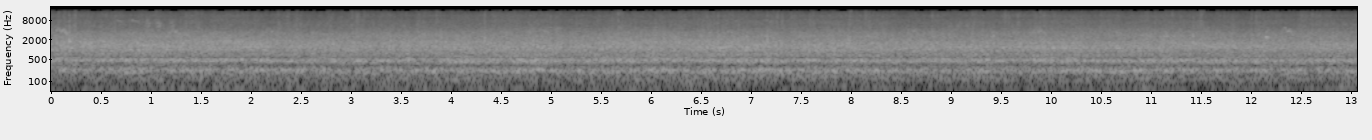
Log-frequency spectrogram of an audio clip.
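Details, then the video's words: Many honeybees working at their hive in spring while flowers bloom: an unbroken, even drone of wings with no pauses, and scattered soft bird sounds far behind. "1 Hour of a Beehive ASMR | A Spring Nature Ambience Sounds"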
